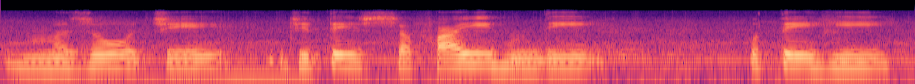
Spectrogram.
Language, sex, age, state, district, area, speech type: Sindhi, female, 60+, Uttar Pradesh, Lucknow, rural, spontaneous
